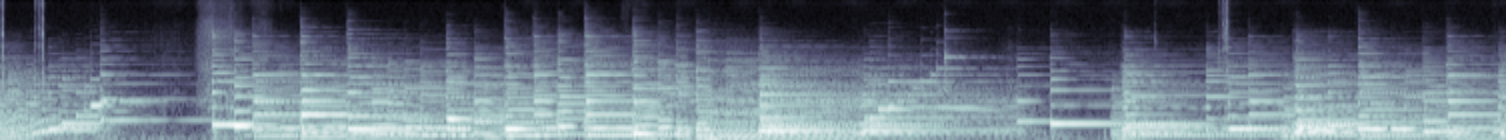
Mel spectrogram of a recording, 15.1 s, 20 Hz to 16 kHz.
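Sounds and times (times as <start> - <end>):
jazz piano music: 0.0 - 15.0.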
